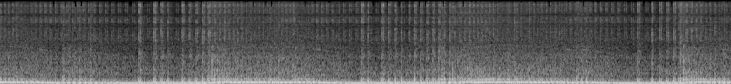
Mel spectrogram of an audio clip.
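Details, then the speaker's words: VW engine with straight pipe, first startup on starting spray: low, uneven lumpy running that surges and sags at modest revs; no fuel pressure, no fuel getting through, owner suspects a bad fuel pump. "When you spray it, it wants to rev, but if you don't give it enough air, it wants to choke out."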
